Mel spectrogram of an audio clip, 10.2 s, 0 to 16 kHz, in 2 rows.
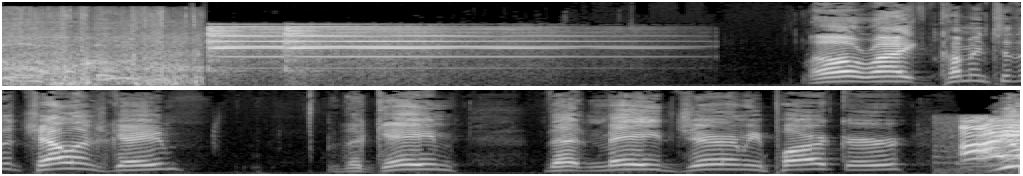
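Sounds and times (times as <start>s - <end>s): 
bell ringing: 1.0s - 3.6s
speech: 4.1s - 6.0s, 6.7s - 10.1s.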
